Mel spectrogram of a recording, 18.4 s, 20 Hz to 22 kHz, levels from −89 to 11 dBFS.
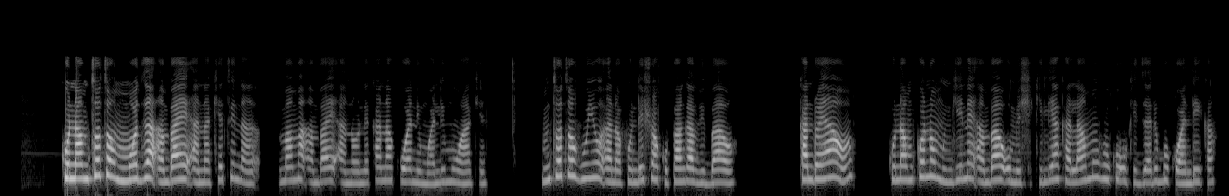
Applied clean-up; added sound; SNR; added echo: none; none; none; none.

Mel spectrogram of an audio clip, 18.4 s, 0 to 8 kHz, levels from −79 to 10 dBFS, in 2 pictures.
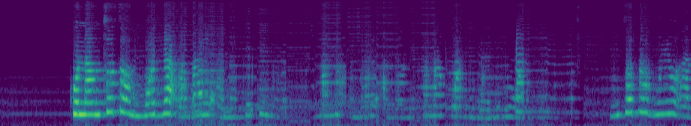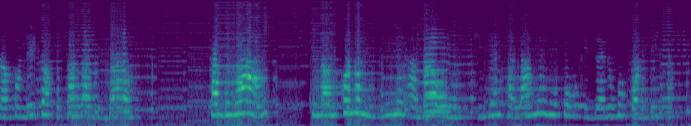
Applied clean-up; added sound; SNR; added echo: neural separator model SepFormer DNS4.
